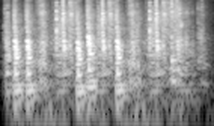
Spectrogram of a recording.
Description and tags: Door locked jiggle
